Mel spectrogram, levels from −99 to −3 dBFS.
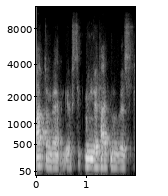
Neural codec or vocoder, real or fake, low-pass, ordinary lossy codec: none; real; 10.8 kHz; Opus, 32 kbps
